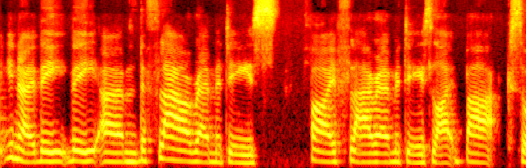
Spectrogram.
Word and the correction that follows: Bach: or Bach, yeah. – I believe it's actually pronounced.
